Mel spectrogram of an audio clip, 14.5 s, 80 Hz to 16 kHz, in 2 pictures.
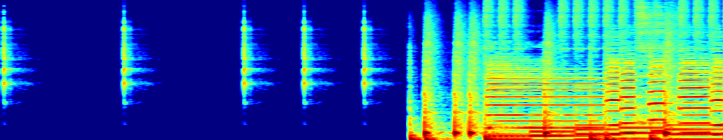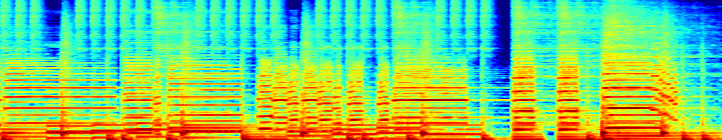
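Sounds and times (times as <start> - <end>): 
pops horn section playing: 4.8 - 14.4.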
